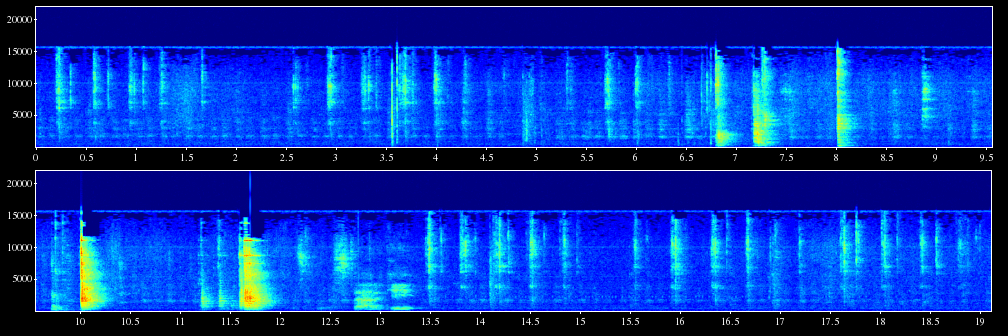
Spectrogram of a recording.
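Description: Thinning shears snipping through a Cocker Spaniel's coat, an irregular run of soft clicks as the coat is tipped. Around the middle come a few louder breathy bursts and a short sound falling in pitch.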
